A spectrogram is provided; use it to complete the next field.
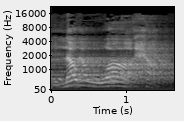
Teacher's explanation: حا کو حلق سے ادا کریں گے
